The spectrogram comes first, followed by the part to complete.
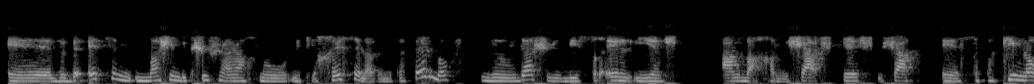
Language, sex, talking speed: Hebrew, female, 110 wpm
